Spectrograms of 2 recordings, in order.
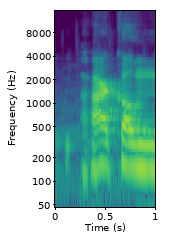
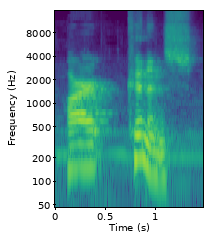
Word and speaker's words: Harkonnens: And you pronounce it Harkonnens.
